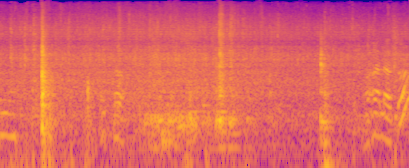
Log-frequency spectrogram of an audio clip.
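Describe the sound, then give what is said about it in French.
Steady, crackling hiss of rain falling throughout, with a few sharper taps standing out, and faint voices murmuring toward the end. “Voilà, après il pleut.”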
